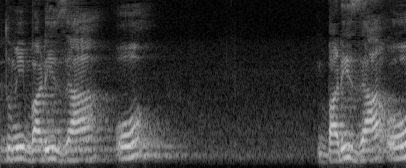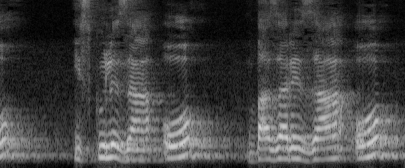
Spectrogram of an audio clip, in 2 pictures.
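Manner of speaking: যা and ও said apart, with a break before ও; split vowels. Shown as a demonstration. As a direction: separate the vowels: "যা … ও", two syllables. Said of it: "তখন আমরা বলতে পারবো না যে".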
